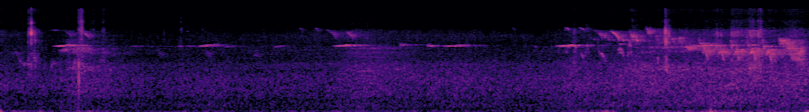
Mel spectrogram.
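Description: Faint songbirds calling in woodland: a thin, high whistled note repeats about once a second, and a burst of twittering chirps comes near the end.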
